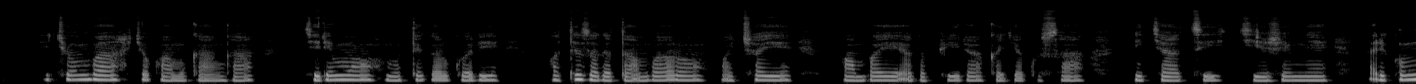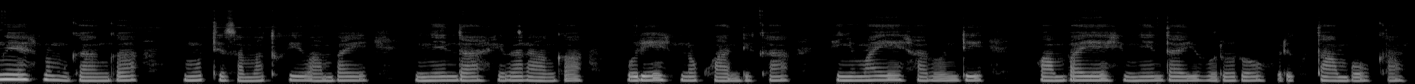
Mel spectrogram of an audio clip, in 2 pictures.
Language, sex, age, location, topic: Kinyarwanda, female, 25-35, Kigali, health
